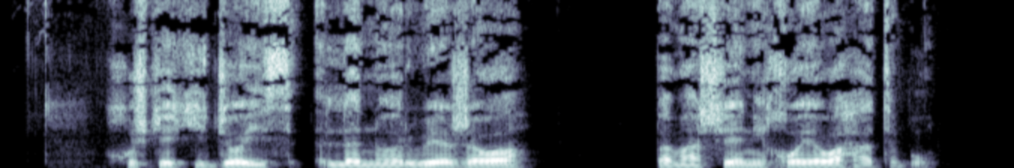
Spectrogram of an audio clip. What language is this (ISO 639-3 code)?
ckb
